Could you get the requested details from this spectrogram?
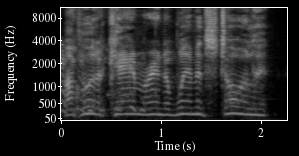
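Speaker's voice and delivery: put-on deep South accent. Doing the impression on request, imitating Hunter's deep South voice. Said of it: "It's such a perfect impression".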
